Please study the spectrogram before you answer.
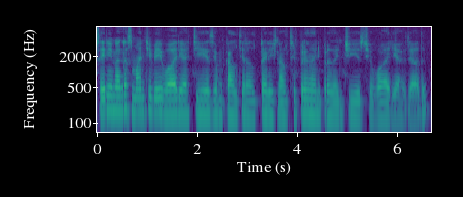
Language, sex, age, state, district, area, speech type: Kashmiri, male, 60+, Jammu and Kashmir, Srinagar, urban, spontaneous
